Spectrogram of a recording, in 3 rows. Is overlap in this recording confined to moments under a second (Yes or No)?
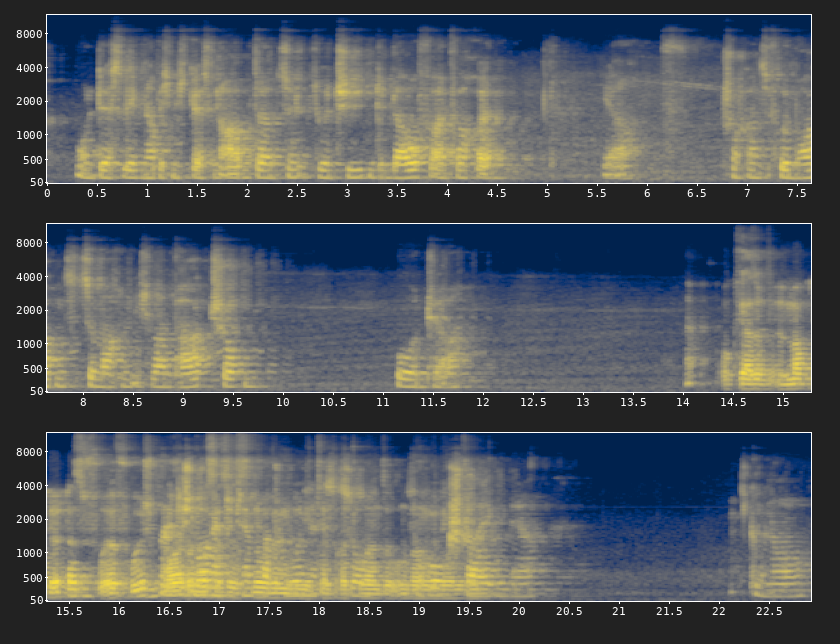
No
